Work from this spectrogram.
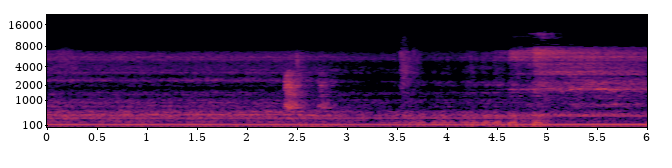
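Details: HVAC outdoor unit: steady low hum with a few scattered knocks and rattles on top, running loud, cause unclear; loud running noise.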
